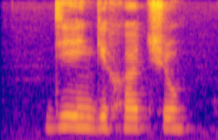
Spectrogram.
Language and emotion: Russian, neutral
